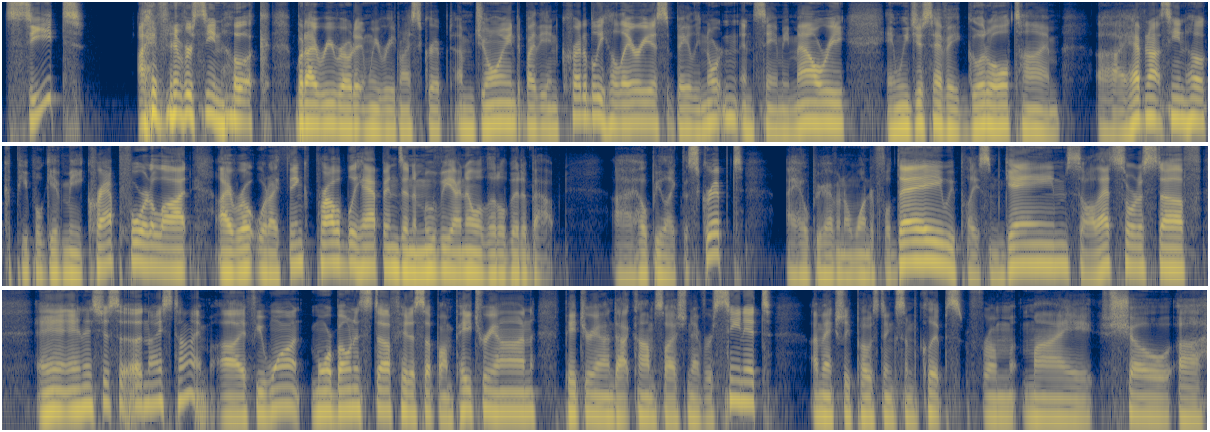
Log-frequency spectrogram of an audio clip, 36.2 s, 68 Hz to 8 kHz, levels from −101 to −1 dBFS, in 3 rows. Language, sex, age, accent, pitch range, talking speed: English, male, 20-39, American, 100-130 Hz, 195 wpm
